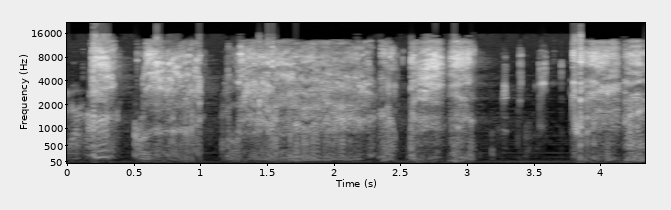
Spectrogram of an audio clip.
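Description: Monster gurgle sound effect: a throaty, gurgling growl in several bursts, the longest lasting about a second and a half in the middle.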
